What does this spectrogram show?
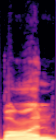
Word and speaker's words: bean: in gaelic what's that it's pronounced bon but it's bean it's spelled bean b-e-a-n that's how you spell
